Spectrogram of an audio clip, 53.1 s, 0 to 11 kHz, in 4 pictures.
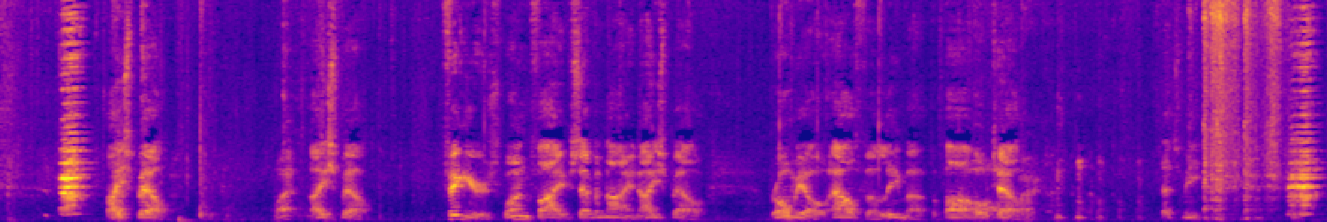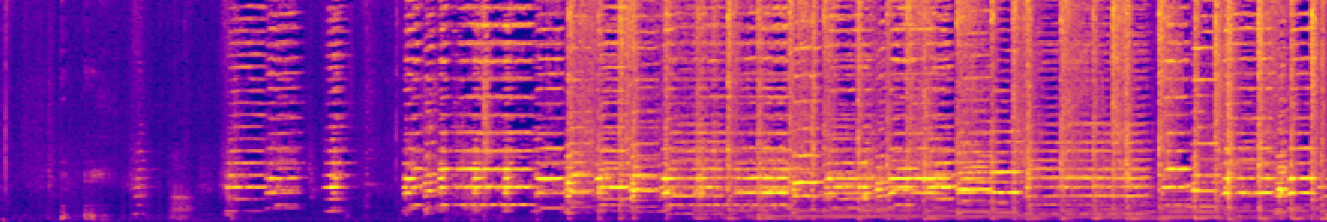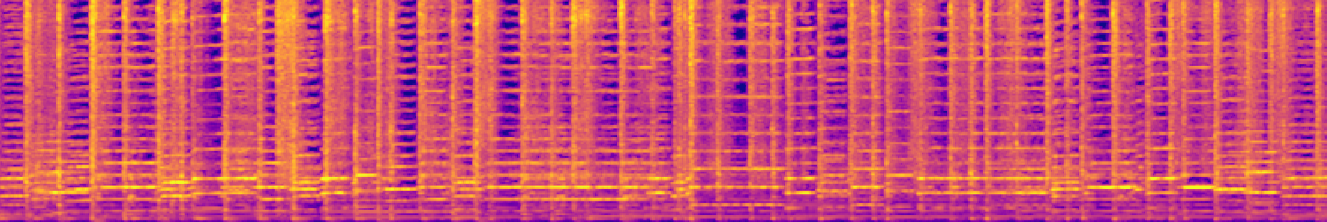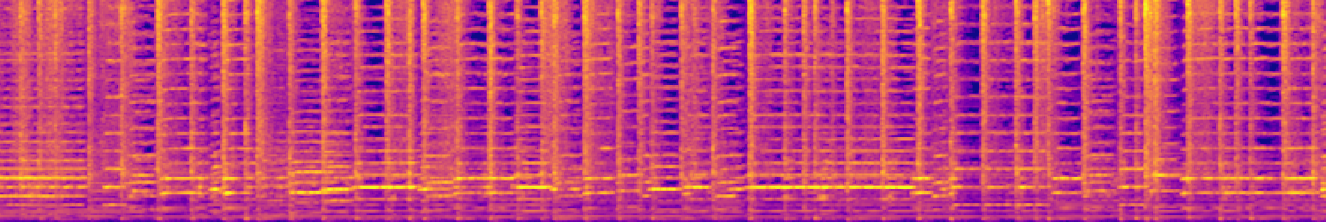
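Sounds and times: harmonica playing folk tune: 0.0 - 1.3, 12.0 - 13.4, 14.6 - 53.0.

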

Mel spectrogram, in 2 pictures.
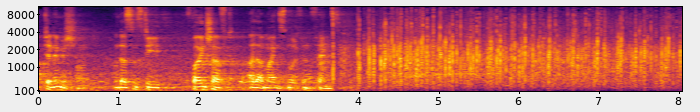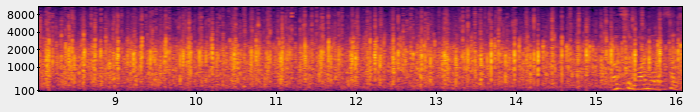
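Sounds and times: crowd applauding: 3.8 - 16.0.

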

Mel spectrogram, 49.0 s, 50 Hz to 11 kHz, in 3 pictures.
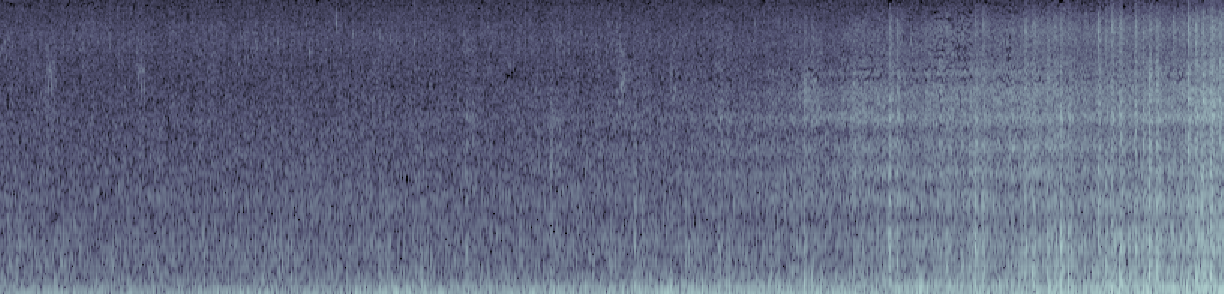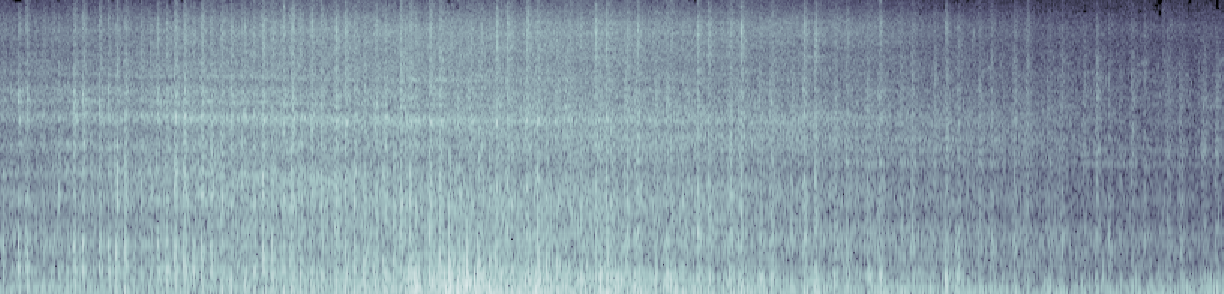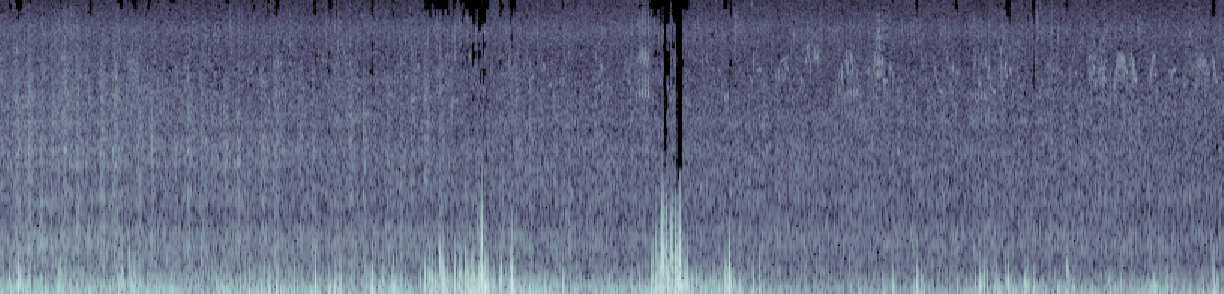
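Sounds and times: electric train passing: 3.9 - 48.9
wheels clattering over rail joints: 7.3 - 41.8.

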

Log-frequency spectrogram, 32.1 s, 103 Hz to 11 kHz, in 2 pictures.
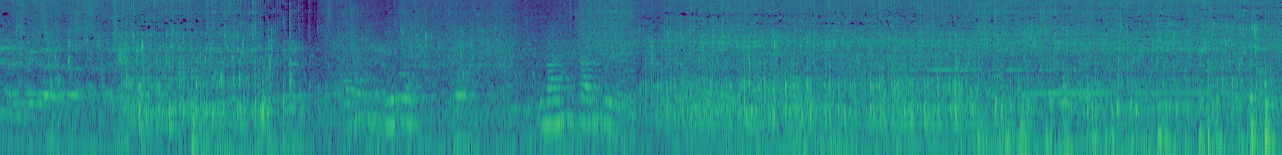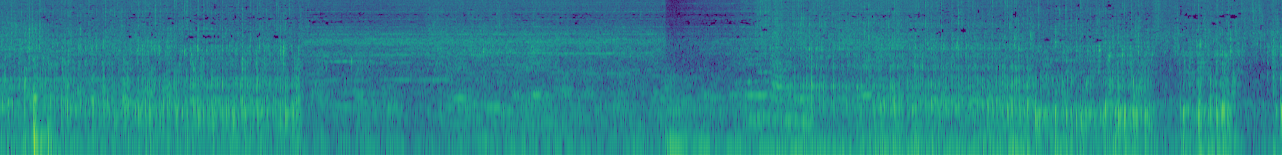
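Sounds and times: tap water splashing into bowl: 0.6 - 3.9, 7.6 - 19.8.

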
